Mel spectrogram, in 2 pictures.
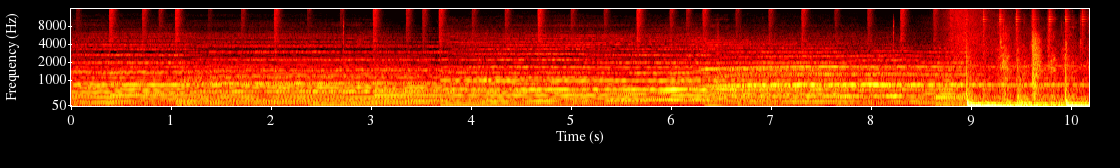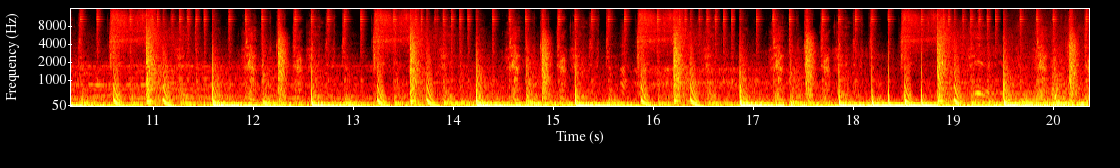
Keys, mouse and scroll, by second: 5.0 alt+scroll up 1, 5.8-6.2 scroll up 1, 6.2 scroll down 1, 6.7 alt+scroll up 1, 8.8 alt+scroll up 1, 10.6-11.2 alt+scroll up 3, 12.0-12.7 alt+scroll up 3, 15.6 right click, 15.7 Right, 16.0 Right, 16.2 Left, 16.5 Left, 16.7 Up, 18.1 Up, 18.1 alt+scroll down 1, 20.1 ctrl+t.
